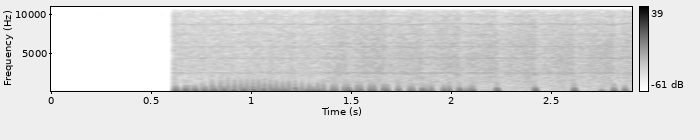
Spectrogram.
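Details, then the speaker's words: Needle EMG teaching recording: regular, dull, thumping pops from the speaker, typical of positive sharp waves, which are more easily evoked by needle movement and have the same significance as fibrillations, indicating denervation. "In essence, the electrphysiological characteristics and clinical significance of positive sharp waves are identical to those of fibrillations."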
